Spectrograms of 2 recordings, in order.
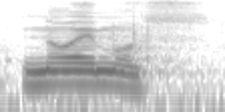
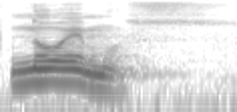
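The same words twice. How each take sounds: The two takes are said the same way.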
